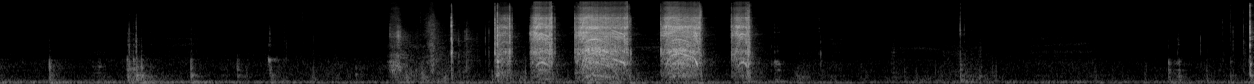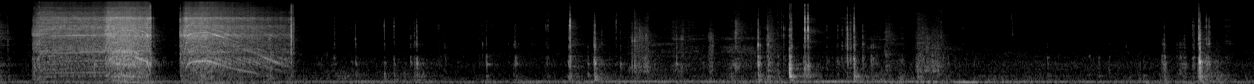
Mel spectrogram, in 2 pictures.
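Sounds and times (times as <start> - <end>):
cordless drill motor: 4.9 - 7.6, 12.9 - 15.6.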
